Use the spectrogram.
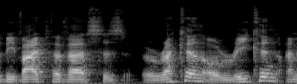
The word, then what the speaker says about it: RecoN: the you know uh reckon no Recon actually so doing recon operations um but I'm gonna keep calling him reckon because we kind of established that yesterday I'm gonna stick to that pronunciation I hope he doesn't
